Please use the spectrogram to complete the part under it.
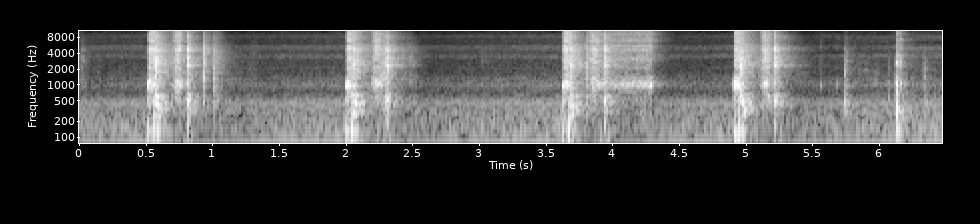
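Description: A PMC150 cutter worked with an upgrade pedal gives sharp, close mechanical clacks in five separate bursts, each roughly a second apart, with quiet gaps between them.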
